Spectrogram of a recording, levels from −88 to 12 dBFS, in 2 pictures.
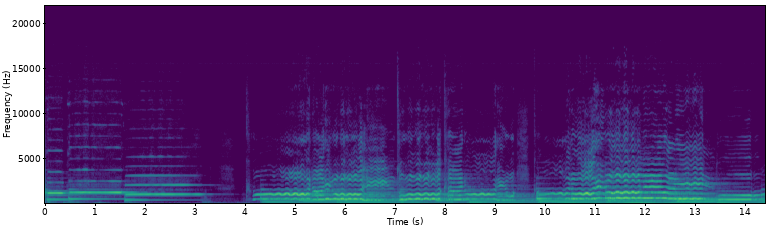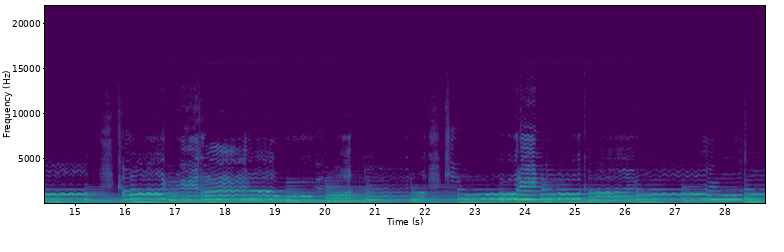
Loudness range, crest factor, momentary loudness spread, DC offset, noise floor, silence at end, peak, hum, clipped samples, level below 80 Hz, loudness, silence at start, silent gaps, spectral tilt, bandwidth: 13 LU; 18 dB; 17 LU; under 0.1%; -62 dBFS; 0 s; -4 dBFS; none; under 0.1%; -48 dBFS; -22 LUFS; 0 s; none; -6 dB/octave; 10.5 kHz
